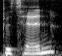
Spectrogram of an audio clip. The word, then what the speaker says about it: poutine: Poutine, because that's how the French Canadians pronounce it.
